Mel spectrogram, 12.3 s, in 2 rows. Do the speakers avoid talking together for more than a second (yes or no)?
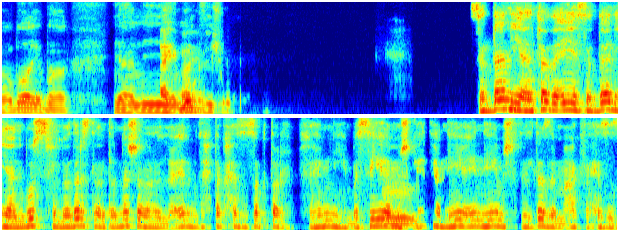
yes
